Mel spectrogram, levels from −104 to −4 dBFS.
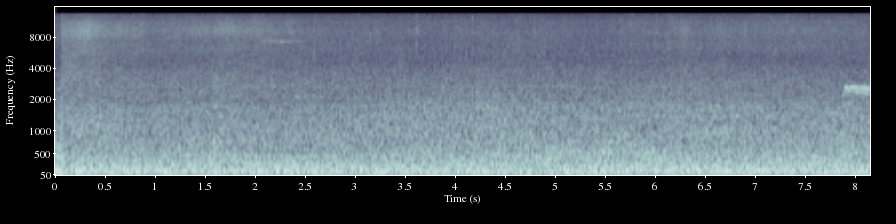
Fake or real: real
